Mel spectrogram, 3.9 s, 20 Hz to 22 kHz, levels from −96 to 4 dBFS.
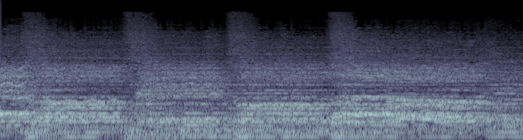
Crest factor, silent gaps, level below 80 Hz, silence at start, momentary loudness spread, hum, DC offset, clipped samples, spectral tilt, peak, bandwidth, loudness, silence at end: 14 dB; none; -50 dBFS; 0 s; 5 LU; none; under 0.1%; under 0.1%; -5 dB/octave; -14 dBFS; 16 kHz; -28 LUFS; 0 s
